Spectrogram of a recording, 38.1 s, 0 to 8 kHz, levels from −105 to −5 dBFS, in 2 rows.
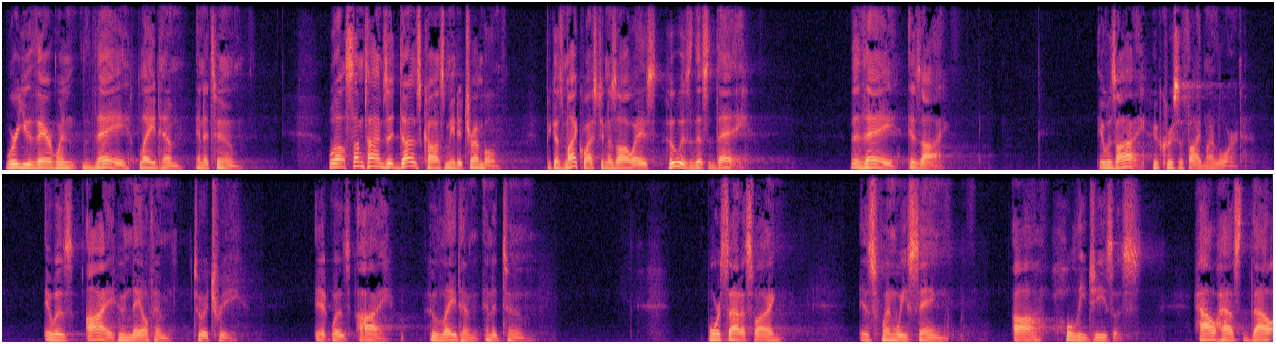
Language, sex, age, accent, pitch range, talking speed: English, male, 50-69, American, 120-150 Hz, 105 wpm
